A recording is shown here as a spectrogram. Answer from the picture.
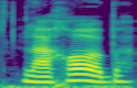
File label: dress, french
